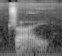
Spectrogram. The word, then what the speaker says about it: trie: सबसे पहली बात ये है कि ट्राई जो है ना, इसको प्रोनाउंस करते हैं ट्राई, ट्राइज।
